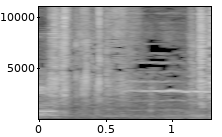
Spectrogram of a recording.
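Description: Pet cats meow and cry noisily near feeding time, overlapping calls close by under a voice talking.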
